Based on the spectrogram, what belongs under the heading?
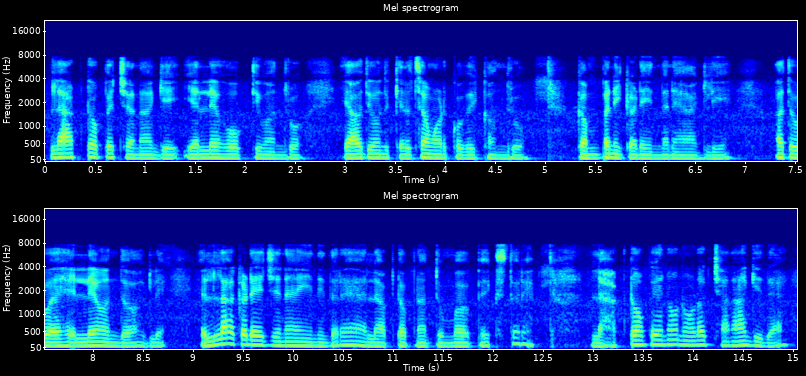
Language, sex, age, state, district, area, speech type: Kannada, male, 18-30, Karnataka, Davanagere, rural, spontaneous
